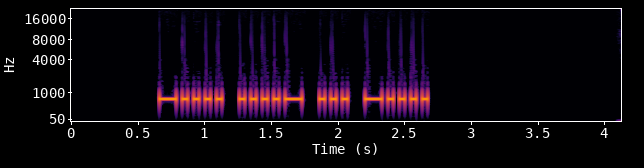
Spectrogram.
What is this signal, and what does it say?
Morse code, heard as a keyed tone, about 27 wpm, 700 Hz. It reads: 64S6
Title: Four Challenging Letter-Number Combinations 28wpm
